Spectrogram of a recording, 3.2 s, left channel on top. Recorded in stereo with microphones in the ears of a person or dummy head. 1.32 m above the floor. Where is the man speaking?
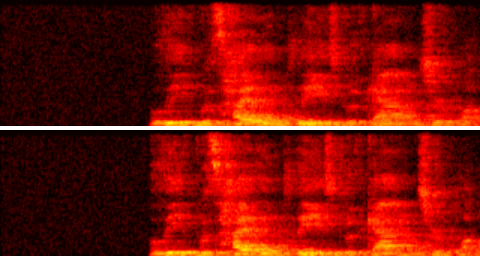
85° right, 8 m.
